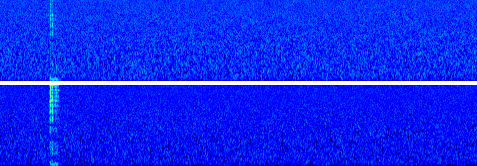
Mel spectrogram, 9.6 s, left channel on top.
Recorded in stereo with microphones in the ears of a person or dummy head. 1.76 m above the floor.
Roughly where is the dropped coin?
Right.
